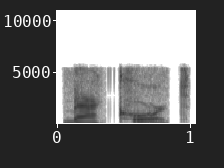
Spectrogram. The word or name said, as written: backcourt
